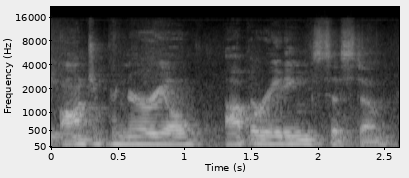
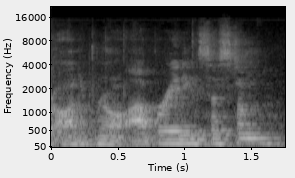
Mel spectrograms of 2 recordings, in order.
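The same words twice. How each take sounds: First: Slow, deliberate "Entrepreneurial Operating System"; "Entrepreneurial Operating System" slowed down so every word lands; said slowly. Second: Said in the usual way. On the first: Shown as a demonstration. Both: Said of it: "I'll say that again slowly".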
